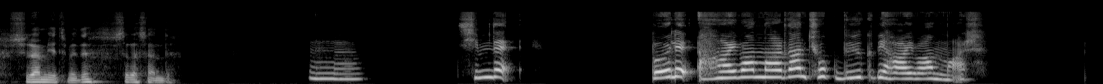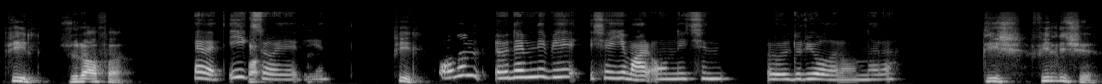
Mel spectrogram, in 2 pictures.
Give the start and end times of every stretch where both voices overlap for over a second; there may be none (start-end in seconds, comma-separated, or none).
none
